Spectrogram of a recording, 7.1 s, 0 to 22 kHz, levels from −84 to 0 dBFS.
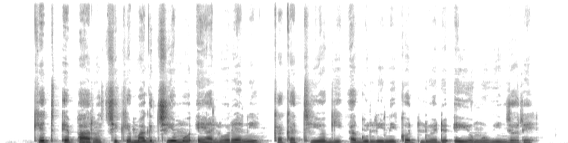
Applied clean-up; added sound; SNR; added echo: none; none; none; none.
